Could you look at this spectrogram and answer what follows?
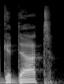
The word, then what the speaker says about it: Gadot: It is Gadot.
